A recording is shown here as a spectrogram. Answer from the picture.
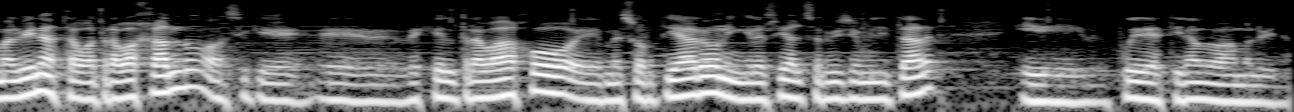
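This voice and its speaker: A man speaks at a medium pitch with a Rosario accent and ordinary pitch variation. He keeps a moderate pace over music in the background. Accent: Rioplatense Argentine Spanish (Rosario). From Argentina, Rosario (Santa Fe). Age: 50s. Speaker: war veteran. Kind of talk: testimony. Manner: halting, many fillers.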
